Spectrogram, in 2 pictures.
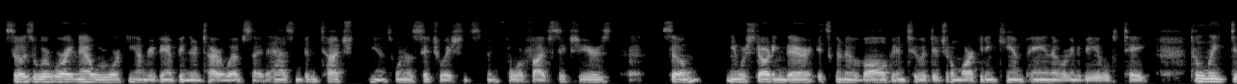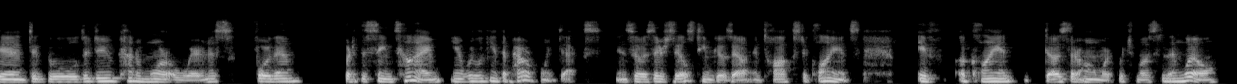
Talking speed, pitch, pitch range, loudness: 240 wpm, 120 Hz, 110-135 Hz, -20 LUFS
